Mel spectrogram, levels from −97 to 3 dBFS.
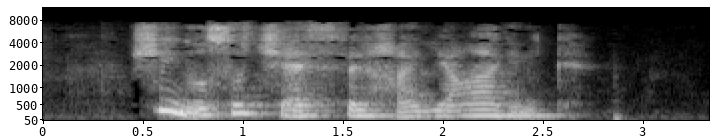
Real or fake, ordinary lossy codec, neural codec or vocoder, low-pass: fake; MP3, 32 kbps; codec, 24 kHz, 0.9 kbps, WavTokenizer, medium speech release version 1; 10.8 kHz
